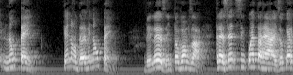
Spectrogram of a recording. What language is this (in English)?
Portuguese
